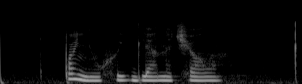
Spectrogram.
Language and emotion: Russian, neutral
